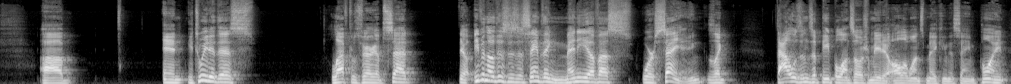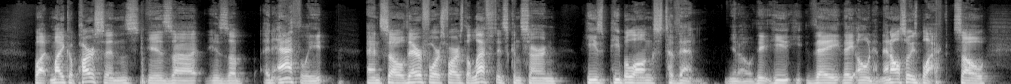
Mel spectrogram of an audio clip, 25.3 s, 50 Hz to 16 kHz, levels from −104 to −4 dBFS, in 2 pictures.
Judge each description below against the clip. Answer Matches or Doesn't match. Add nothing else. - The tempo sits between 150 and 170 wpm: Doesn't match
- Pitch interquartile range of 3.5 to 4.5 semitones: Matches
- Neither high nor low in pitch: Doesn't match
